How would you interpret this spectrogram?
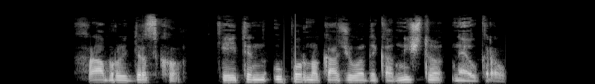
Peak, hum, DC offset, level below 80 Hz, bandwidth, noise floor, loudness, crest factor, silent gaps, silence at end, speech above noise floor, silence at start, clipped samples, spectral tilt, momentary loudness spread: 0 dBFS; none; under 0.1%; -56 dBFS; 11.5 kHz; under -90 dBFS; -17 LUFS; 18 dB; 1.89-2.16 s; 0.9 s; over 73 dB; 0.8 s; under 0.1%; -4 dB/octave; 9 LU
